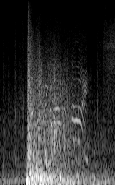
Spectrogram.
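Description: A grenade blast from the X-Com: Enemy Unknown game (OpenXCom) erupts as one sudden loud boom, then a long rumbling, crackling tail that fades slowly.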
